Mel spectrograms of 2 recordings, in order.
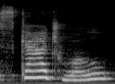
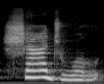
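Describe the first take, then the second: First: It is said in an American accent. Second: It is said in a British accent.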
